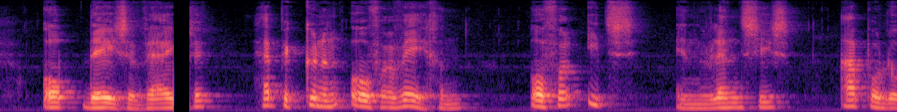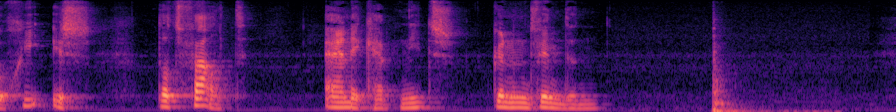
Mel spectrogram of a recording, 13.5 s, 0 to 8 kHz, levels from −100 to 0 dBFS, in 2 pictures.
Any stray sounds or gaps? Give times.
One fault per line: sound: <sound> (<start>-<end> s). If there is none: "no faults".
sound: dropout (1.3-1.4 s)
sound: thud (12.1-13.1 s)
